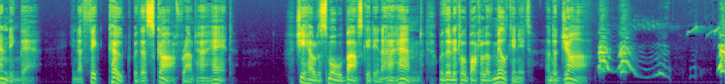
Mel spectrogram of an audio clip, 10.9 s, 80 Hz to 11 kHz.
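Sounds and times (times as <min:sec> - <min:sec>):
speech: 0:00.0 - 0:03.5, 0:04.4 - 0:09.1
dog barking at a cat: 0:09.0 - 0:10.0
dog drawn-out whining yelp: 0:09.0 - 0:10.8.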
